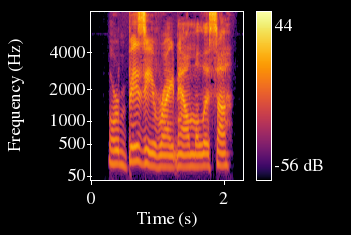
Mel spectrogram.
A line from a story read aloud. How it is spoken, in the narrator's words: Chapman snapped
